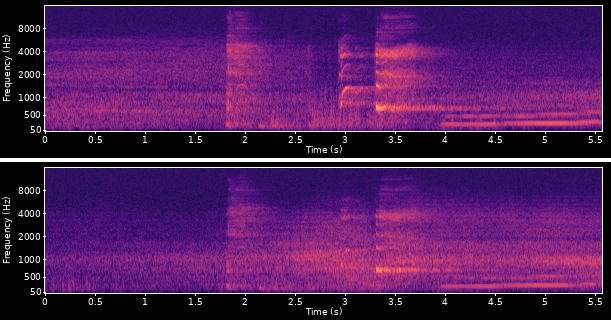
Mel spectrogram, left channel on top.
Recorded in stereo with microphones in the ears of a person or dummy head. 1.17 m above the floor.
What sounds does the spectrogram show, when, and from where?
1.8 s a giggle: 35° left (ahead or behind), 2 m
4.0 s a flute: 30° right (ahead or behind), 5 m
